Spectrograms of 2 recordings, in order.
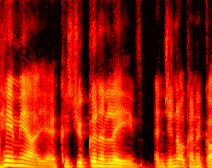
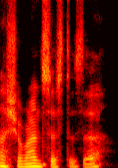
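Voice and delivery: put-on dead serious, quieter; 6 dB quieter than usual. Acting out dad turning to you during the film every time, imitating dad being dead serious. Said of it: "Dead serious".

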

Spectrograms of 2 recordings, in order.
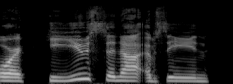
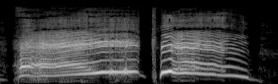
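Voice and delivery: "hey" very high, creaky, rough, drawn out; 4 dB louder than usual. Introducing the podcast and doing a cartoon character impression: Binky impression. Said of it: "do my Binky impression".

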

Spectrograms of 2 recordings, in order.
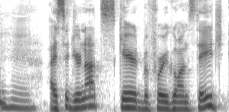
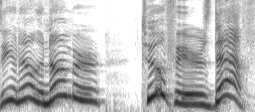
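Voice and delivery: loud, punchy, very high-pitched comic voice; 12 semitones higher, 5 dB louder than usual. Retelling a comedy bit about the fear of public speaking: Jerry Seinfeld impression. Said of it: "I'm doing my Seinfeld here".

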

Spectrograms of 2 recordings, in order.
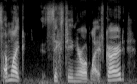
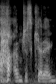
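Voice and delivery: put-on valley girl voice; 4 dB quieter than usual. Retelling what a boss said after a scare, imitating a boss's valley girl voice. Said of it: "valley girl kinda thing".

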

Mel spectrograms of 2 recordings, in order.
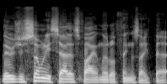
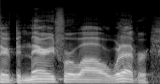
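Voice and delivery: plain

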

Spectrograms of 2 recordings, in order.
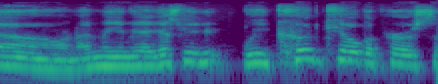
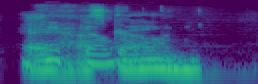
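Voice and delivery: seductive, sexy voice, lower; 6 semitones lower than usual. Answering a request from the others to talk in a sexy voice: sexy voice. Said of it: "Sexy voice".

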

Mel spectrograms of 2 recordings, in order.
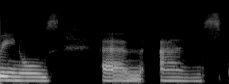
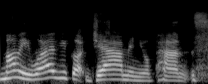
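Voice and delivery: put-on loud, high-pitched little-boy voice, blurted out; 5 semitones higher, 6 dB louder than usual. Retelling what a friend's three-year-old boy asked her in the bathroom: imitating a small boy saying it loudly. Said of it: "he said really loudly".

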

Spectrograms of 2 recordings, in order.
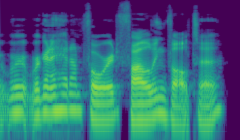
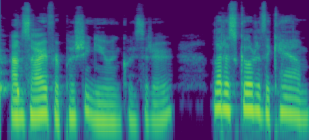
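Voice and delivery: deadpan, affectless, flat delivery with no feeling; 3 dB quieter than usual. Acting out a game character's apology, flat Liara-like monotone. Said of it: "She literally sounds like Liara, like some monotone".

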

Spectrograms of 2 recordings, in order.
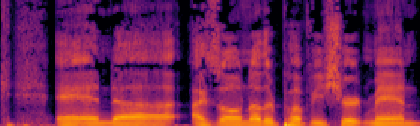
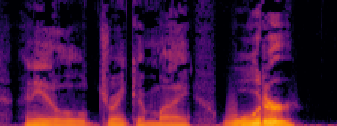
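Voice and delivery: put-on, fake Philadelphia accent; 2 semitones lower than usual. Showing how they say it in Philly: put-on Philly accent. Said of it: "That's how they say it in Philly".

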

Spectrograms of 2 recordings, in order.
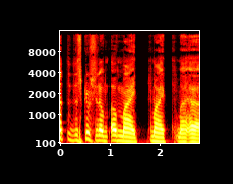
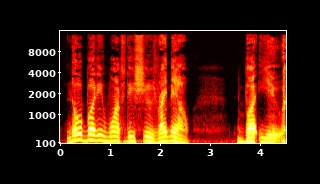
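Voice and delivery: put-on deadpan delivery, lower; 3 semitones lower than usual. Retelling a sneakerhead's remark about the shoes, imitating a deadpan delivery. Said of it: "He said it with such a straight face".

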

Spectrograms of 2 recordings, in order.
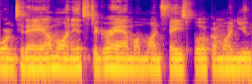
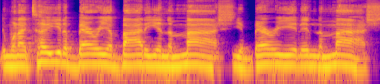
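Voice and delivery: exaggerated thick Boston accent, higher; 4 semitones higher than usual. Answering why they don't sound like they're from Boston: exaggerated Boston accent. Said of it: "You mean that accent?".

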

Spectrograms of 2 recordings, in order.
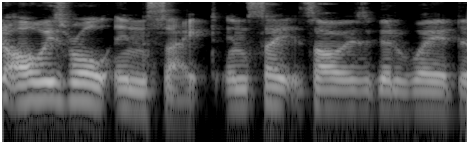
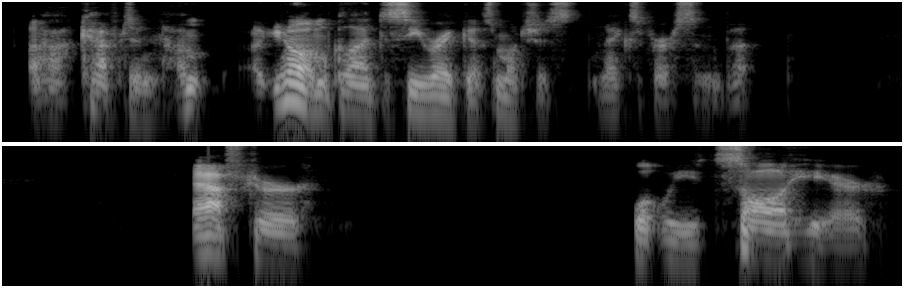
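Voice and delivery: hushed whisper, lower and quieter; 4 semitones lower, 5 dB quieter than usual. Voicing a companion leaning close to the captain: whispering. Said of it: "he leans in close and he whispers to you".

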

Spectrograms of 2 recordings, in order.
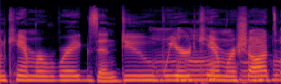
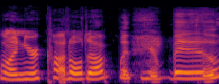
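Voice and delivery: acted, thinly veiled irritation, subtle anger, pitched up; 6 semitones higher than usual. Imitating the other speaker's earlier line: imitating subtle anger. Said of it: "the subtle anger in her voice".

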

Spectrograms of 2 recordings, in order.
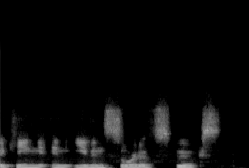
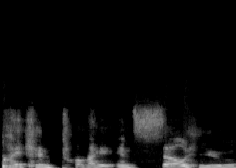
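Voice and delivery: mock over-the-top hammy scream, very high; 9 semitones higher than usual. Describing a contrast between two voice performances, imitating Thurop Van Orman screaming, going full ham. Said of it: "going full ham just screaming".

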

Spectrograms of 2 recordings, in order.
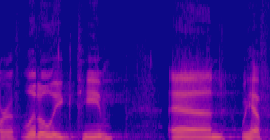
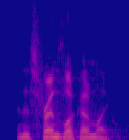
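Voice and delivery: ordinary delivery

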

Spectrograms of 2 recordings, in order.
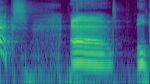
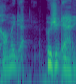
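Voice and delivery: mock seductive voice, lower and quieter; 5 semitones lower, 10 dB quieter than usual. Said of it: "the same intonation of".

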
